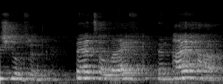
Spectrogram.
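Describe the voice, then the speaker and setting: A woman with a high pitch speaks fairly slowly and with fairly even intonation against noticeable background noise. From Russia. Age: 40s. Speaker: former asylum seeker, panel speaker. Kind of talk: public talk at debate event. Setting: event with audience. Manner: halting.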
